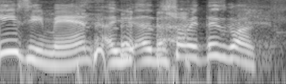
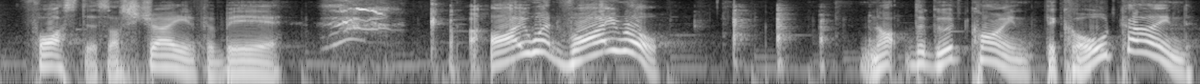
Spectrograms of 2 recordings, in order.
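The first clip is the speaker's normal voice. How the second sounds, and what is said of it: Mixed Australian, Irish and English accent. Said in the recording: “let's try Australian accent ... Mix between an Irish, I know, Australian, and English. ... accent.”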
